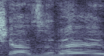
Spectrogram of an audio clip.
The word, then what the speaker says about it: Cesare: And then Caesar, Cesare, is real pronounced Cesare Borgia, which became the new image of the Lord.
